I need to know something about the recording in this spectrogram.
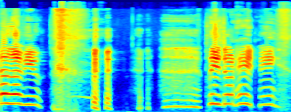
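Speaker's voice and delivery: extra high-pitched voice, pitched way up. Apologizing to someone before using the clear cards: extra high-pitched voice. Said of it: "Did I go extra high pitch?".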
